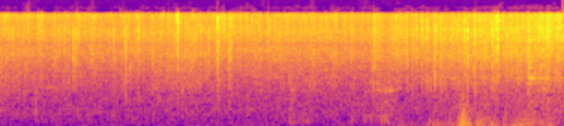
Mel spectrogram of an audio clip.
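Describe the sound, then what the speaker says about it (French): Courgette slices sizzle and crackle steadily on a hot plancha, a dense, even frying hiss throughout that swells slightly louder near the end. "On va laisser tranquillement notre courgette cuire, comme ceci"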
